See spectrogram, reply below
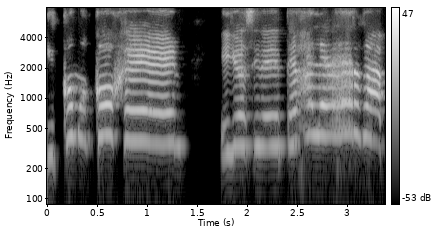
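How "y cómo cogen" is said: put-on high street yell with cogen drawn out. Retelling what people shouted at her and a guy she dated, imitating a yell. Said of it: "en la calle nos gritaban así de".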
